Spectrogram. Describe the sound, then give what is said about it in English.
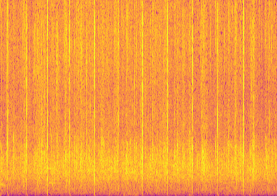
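An audience applauds steadily, a dense wash of many hands clapping at an even loudness, with sharper individual claps popping out of the crackling mass throughout. “I think that Jesus deserves a round of applause for that.”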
